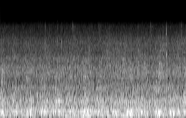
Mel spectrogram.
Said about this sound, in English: I'm not sure that I would experience this kind of quiet on a train in all parts of the country.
